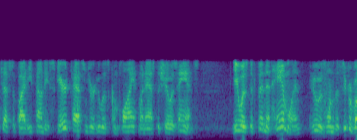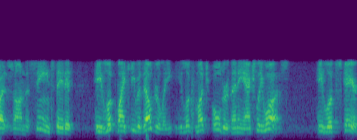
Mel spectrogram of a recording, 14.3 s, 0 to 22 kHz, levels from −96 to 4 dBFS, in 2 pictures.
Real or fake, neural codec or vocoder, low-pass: real; none; 3.6 kHz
